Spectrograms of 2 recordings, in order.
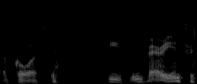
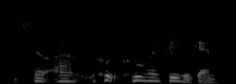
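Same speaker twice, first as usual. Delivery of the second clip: small, high little voice; 7 semitones higher than usual. Voicing Clara, who steps up to a player at a party: Clara's small voice. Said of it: "there's a small voice at your side".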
